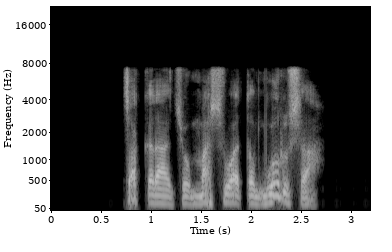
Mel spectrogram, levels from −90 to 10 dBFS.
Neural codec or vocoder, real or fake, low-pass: codec, 24 kHz, 0.9 kbps, WavTokenizer, small release; fake; 7.2 kHz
